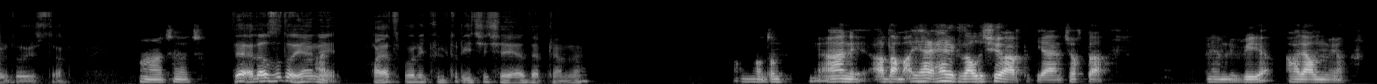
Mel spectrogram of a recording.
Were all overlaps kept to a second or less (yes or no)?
yes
